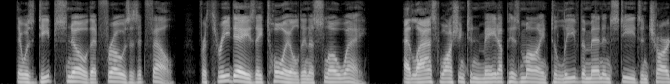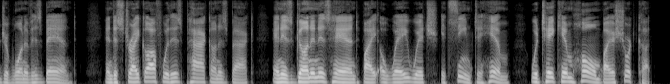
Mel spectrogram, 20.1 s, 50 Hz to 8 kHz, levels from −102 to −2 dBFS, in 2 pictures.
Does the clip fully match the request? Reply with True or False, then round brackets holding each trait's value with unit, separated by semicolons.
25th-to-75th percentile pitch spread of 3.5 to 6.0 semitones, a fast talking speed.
False (3.1 semitones; 220 wpm)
